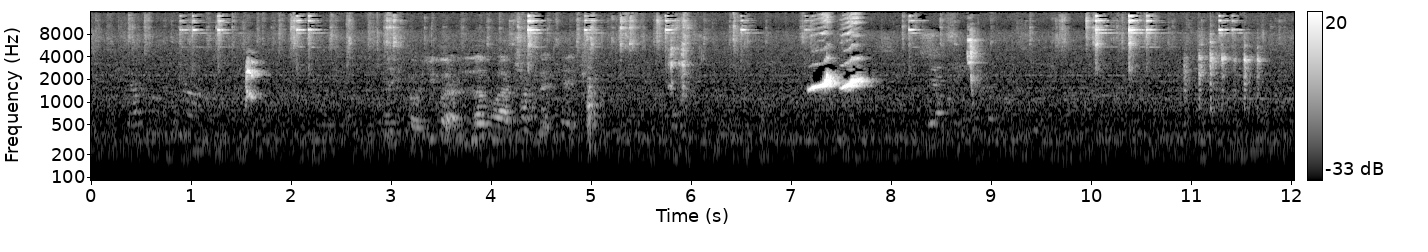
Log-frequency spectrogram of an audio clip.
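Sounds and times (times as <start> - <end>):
parrot whistling: 7.2 - 7.9.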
